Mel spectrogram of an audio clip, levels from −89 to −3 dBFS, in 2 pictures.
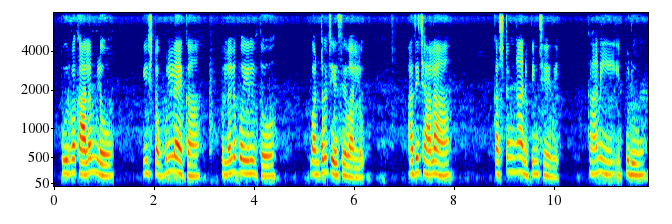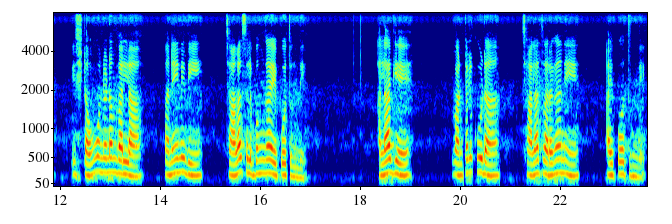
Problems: constant background noise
